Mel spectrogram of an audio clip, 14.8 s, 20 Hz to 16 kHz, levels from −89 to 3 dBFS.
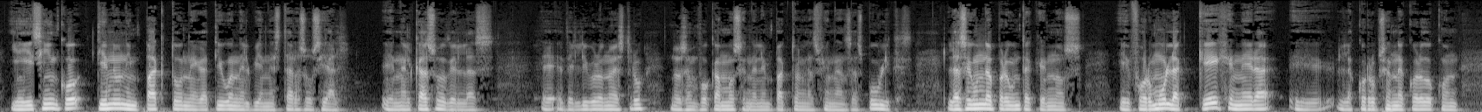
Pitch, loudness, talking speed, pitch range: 120 Hz, -16 LUFS, 175 wpm, 110-130 Hz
